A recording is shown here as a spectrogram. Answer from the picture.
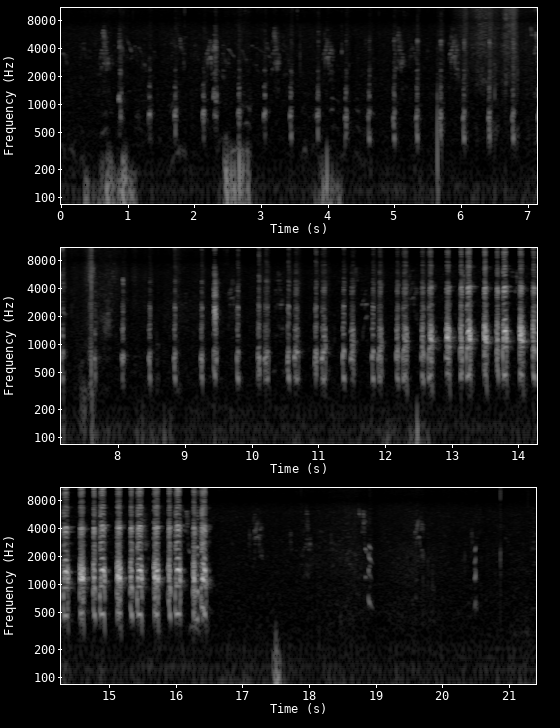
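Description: Chukar partridge calling: a series of clucking notes that speeds up and grows louder into a rapid chatter of about four or five notes a second, then stops abruptly about sixteen seconds in.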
